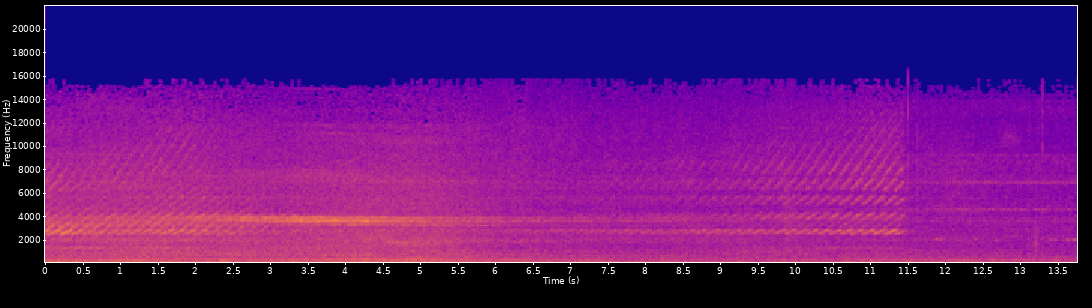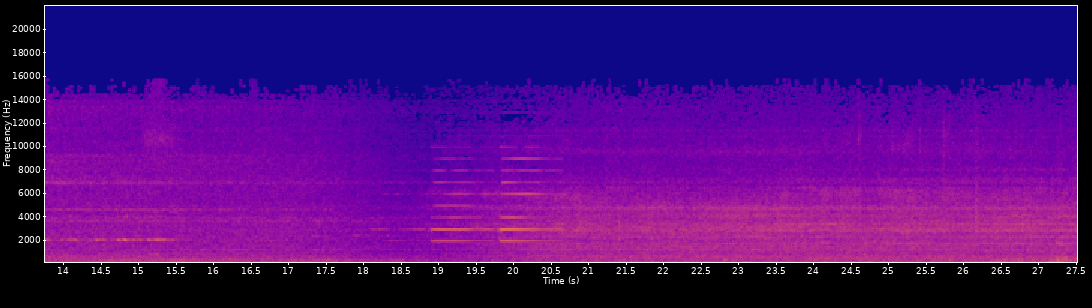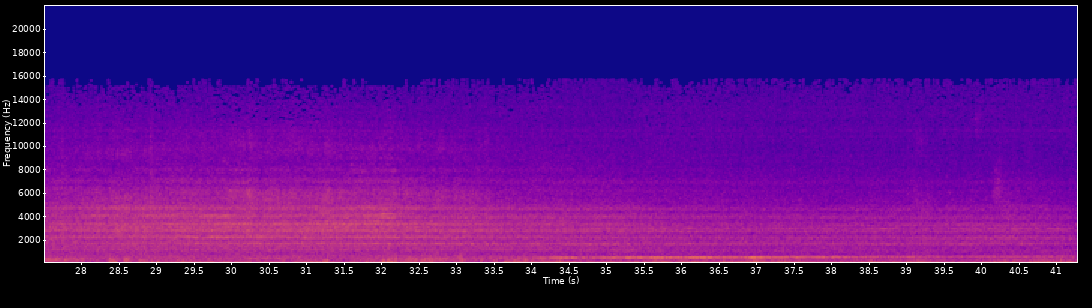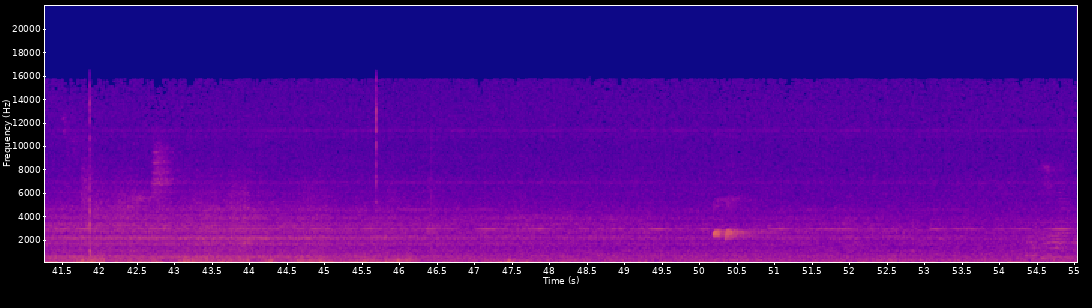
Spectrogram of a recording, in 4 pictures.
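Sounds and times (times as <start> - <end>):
rising train whine: 0.0 - 55.0
train rumbling through station: 0.0 - 55.0
short high beeps: 18.7 - 20.6.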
